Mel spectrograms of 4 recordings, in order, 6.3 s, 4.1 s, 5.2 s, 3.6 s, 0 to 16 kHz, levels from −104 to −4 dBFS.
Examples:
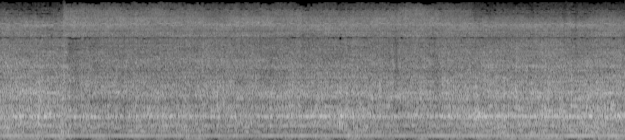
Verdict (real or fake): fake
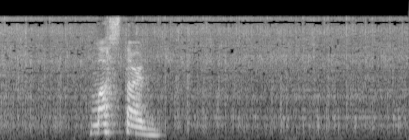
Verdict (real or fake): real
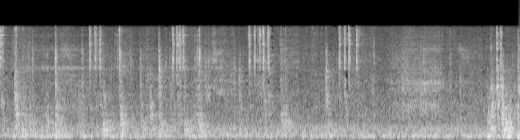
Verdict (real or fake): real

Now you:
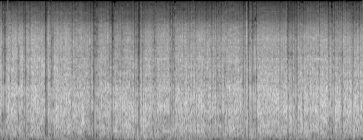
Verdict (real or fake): fake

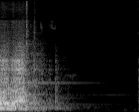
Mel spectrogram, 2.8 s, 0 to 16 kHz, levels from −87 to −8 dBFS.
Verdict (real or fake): real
